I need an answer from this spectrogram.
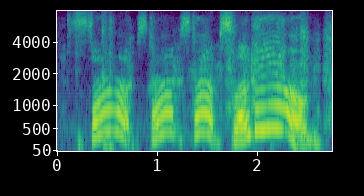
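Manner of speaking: high, insistent pleas to stop; urgent pleading. Real, not acted. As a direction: owner urging her overexcited dog, high and pleading. Urging panting dog to calm.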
